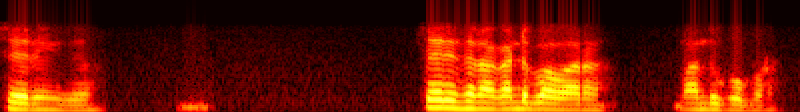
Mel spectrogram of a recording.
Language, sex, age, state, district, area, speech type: Tamil, male, 45-60, Tamil Nadu, Dharmapuri, rural, conversation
